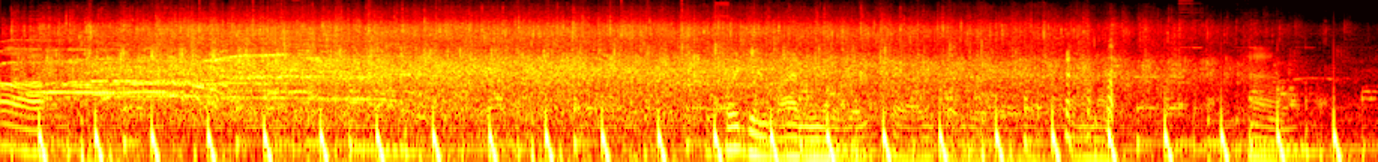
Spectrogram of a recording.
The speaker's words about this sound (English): the weird way I cut it so that there's like this uptick in the applause again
